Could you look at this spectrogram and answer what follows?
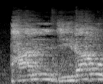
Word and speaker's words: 밭이랑: 이렇게 되면은 이렇게 되면은 얘의 발음이 어떻게 되는 거냐면 반니랑 발음이 되는 겁니다 이렇게 그다음에 얘가 뭐로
